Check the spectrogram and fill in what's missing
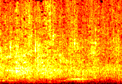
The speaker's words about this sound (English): Imagine if you just never stopped clapping.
